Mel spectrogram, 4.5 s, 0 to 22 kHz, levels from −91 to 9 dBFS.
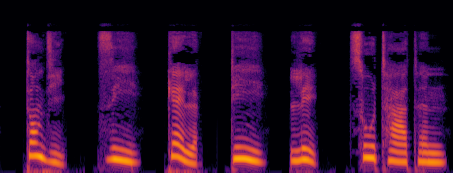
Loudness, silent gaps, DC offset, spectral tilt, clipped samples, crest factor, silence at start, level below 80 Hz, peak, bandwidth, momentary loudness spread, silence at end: -21 LUFS; 0.85-0.93 s, 1.55-1.63 s, 2.17-2.25 s, 2.81-2.88 s, 3.36-3.45 s; under 0.1%; -6 dB/octave; under 0.1%; 14 dB; 0.25 s; -52 dBFS; -8 dBFS; 12 kHz; 12 LU; 0.1 s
